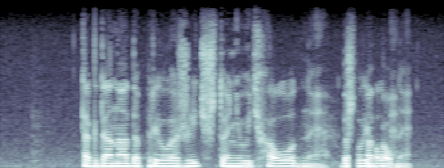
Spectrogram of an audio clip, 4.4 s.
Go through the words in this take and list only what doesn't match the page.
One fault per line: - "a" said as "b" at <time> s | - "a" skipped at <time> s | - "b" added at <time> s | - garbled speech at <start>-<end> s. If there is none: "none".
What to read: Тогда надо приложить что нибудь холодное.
- garbled speech at 3.4-4.1 s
